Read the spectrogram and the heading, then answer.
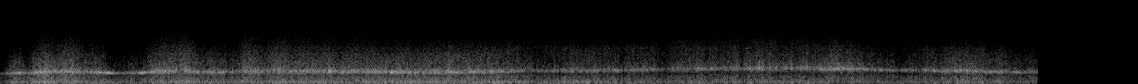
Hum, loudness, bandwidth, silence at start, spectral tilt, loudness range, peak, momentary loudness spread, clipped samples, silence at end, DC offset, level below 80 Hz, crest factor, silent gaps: none; -38 LUFS; 15 kHz; 0 s; -7.5 dB/octave; 5 LU; -22 dBFS; 9 LU; under 0.1%; 1 s; under 0.1%; -50 dBFS; 16 dB; none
